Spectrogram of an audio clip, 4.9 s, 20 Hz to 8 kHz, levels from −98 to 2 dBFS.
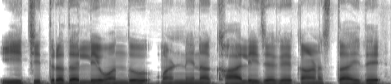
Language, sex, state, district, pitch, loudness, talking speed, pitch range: Kannada, female, Karnataka, Bidar, 100 Hz, -17 LUFS, 100 wpm, 95-105 Hz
